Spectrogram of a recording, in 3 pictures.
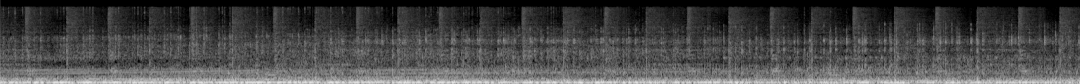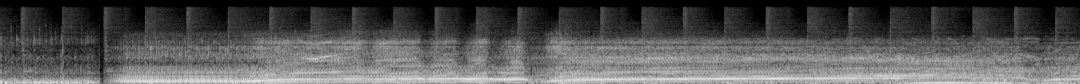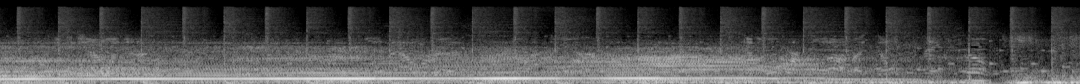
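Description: Drag cars' engines running near the start line of a drag strip. For the first part the engines rumble steadily. After a break about midway, an engine revs and accelerates hard, its note climbing, falling back twice at gear shifts, then holding high as the car runs away down the strip.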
